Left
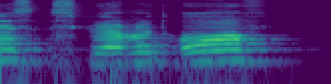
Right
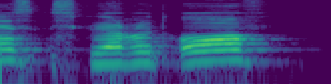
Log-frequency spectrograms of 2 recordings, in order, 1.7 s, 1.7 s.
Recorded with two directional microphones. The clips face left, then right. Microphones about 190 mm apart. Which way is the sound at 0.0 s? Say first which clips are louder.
Right 3 dB; 25° right (ahead or behind).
